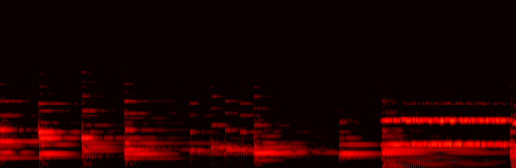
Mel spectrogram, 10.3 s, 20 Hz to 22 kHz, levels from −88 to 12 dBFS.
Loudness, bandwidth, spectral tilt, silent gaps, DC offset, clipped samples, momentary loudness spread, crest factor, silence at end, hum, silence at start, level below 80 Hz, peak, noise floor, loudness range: -52 LUFS; 6.6 kHz; -4.5 dB/octave; none; under 0.1%; under 0.1%; 19 LU; 16 dB; 0 s; none; 0 s; -86 dBFS; -36 dBFS; -75 dBFS; 10 LU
